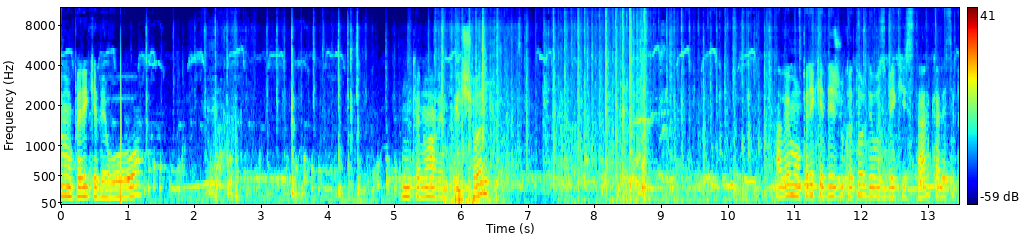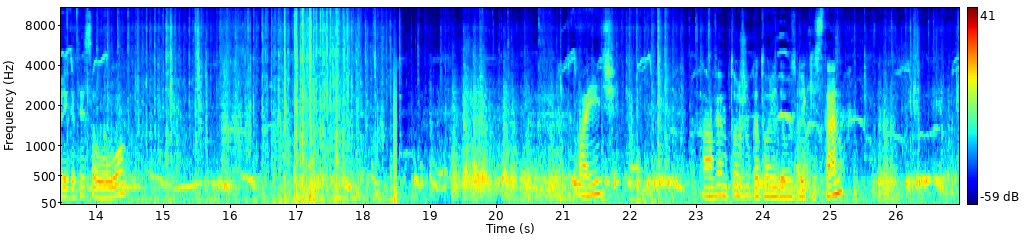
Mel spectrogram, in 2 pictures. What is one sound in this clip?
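Pigeons coo softly and repeatedly close by.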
